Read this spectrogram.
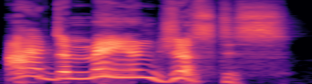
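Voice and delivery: high, loud, drawn-out demand; roar. A narrator's reading. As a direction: roar it out word by word. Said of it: "he roared".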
